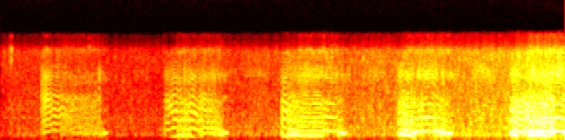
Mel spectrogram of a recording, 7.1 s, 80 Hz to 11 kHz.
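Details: Snoring in sleep, possibly a baby (called an "old man baby," throwing his head up): repeated buzzing, fluttering snores on each breath, growing louder, about 9 breaths over seven seconds.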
